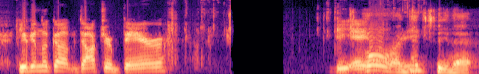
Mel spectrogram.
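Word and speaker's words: Barre: the water like Dr bear is in like the animal well it's spelled b-a-r-r-e but it's pronounced bear it's the permaculture is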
